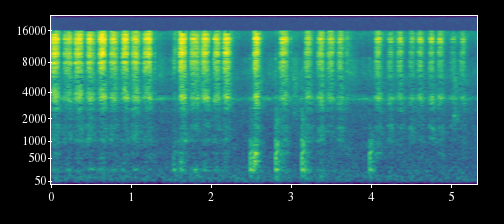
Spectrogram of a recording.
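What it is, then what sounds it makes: Colored pencil shading on a paper coloring page. A purple colored pencil shades a flat paper coloring book page in quick, continuous short strokes while the other hand holds the page still. The result is a quiet, bright scratchy rubbing of pencil on paper, repeating at a brisk, uneven rhythm and broken by a few slightly firmer strokes.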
